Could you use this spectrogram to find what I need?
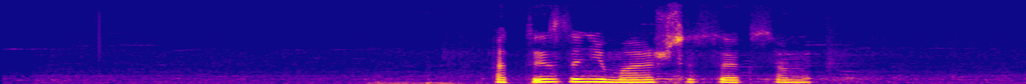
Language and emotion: Russian, neutral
